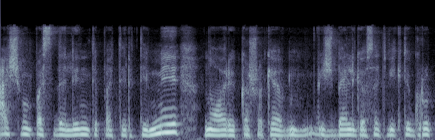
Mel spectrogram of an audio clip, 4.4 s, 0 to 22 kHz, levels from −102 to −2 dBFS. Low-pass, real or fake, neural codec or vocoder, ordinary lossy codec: 9.9 kHz; real; none; Opus, 24 kbps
